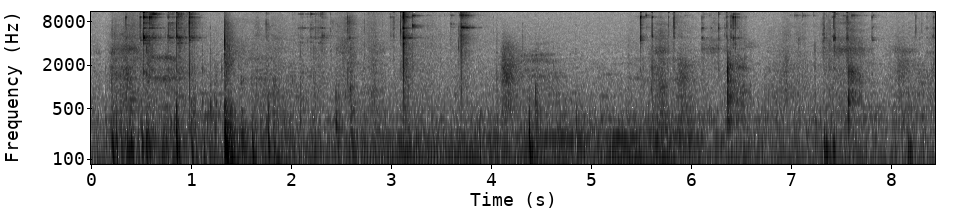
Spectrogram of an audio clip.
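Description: Metal dog collar tags jingling and clinking in scattered bursts as a golden doodle mounts a springer spaniel and the two shuffle about, with a few sharp clicks and taps of paws on the hardwood floor.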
